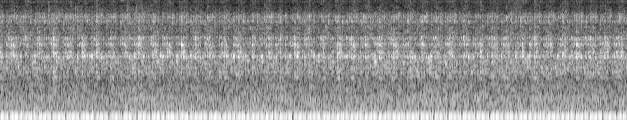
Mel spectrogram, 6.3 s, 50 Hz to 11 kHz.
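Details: 1993 Ford Ranger 3.0 V6 idling with a little rev: steady deep idle with slightly uneven pulse and occasional stumble; slight misfire; clanking is bed tie-downs, not the misfire.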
